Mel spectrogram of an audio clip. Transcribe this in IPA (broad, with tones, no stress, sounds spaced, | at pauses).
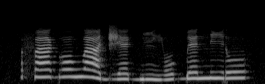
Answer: f a˦ ɡ ɔ˦ w a˦˨ d͡ʒ ɛ˨ ɡ͡b ĩ˨ j o˨˦ ɡ͡b ɛ˦ n i˧ ɾ o˦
